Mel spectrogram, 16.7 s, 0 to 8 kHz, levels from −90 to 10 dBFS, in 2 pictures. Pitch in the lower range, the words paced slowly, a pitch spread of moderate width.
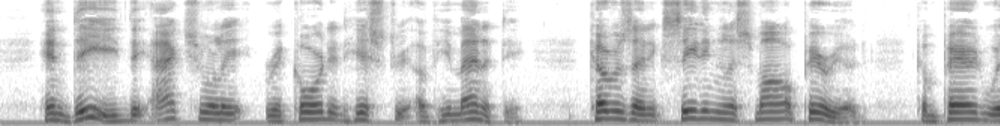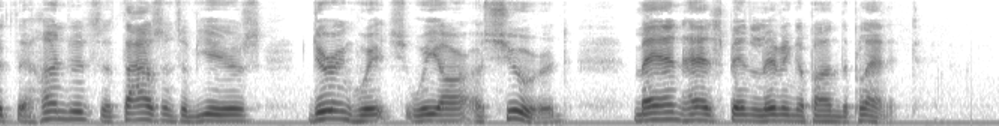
No: medium, 145 Hz; slow, 115 wpm; average, 4.8 semitones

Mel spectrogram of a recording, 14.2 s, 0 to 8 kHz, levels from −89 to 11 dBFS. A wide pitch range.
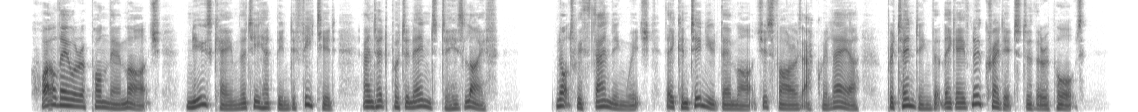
Yes: wide, 6.0 semitones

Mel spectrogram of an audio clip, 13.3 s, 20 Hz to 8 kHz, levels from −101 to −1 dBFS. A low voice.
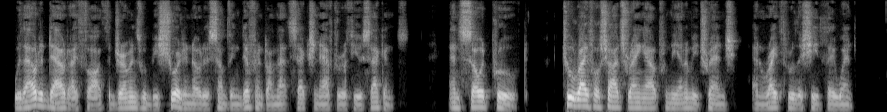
Yes: low, 100 Hz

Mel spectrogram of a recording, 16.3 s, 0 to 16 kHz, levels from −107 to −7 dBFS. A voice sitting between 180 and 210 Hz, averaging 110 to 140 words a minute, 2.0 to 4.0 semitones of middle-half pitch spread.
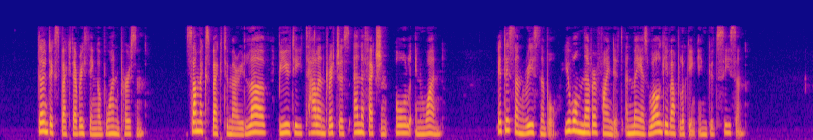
Yes: medium, 185 Hz; slow, 135 wpm; average, 3.3 semitones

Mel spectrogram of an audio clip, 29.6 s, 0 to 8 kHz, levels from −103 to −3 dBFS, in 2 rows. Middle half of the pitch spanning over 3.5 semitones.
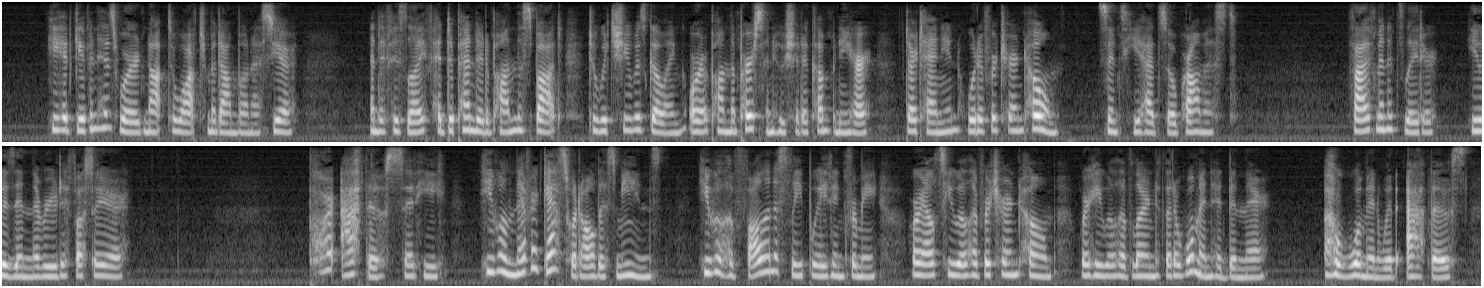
No: average, 2.8 semitones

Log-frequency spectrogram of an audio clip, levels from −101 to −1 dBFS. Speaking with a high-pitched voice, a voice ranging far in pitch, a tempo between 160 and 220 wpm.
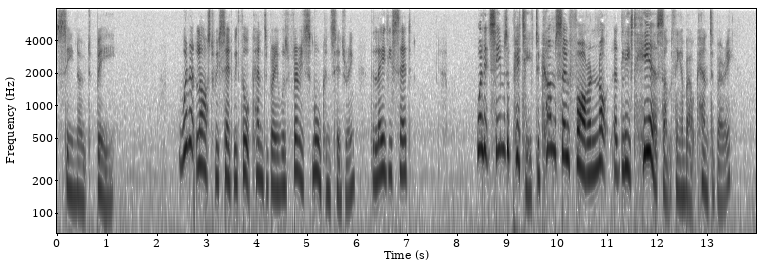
No: high, 225 Hz; wide, 8.9 semitones; average, 150 wpm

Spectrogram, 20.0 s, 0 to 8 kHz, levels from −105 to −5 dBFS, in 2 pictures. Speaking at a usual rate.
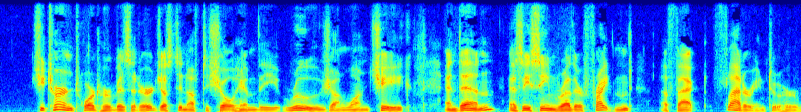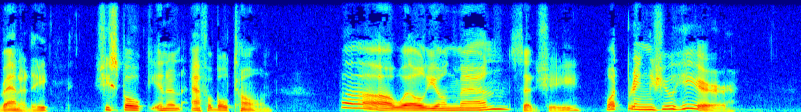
No: slow, 130 wpm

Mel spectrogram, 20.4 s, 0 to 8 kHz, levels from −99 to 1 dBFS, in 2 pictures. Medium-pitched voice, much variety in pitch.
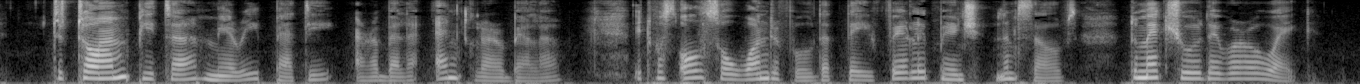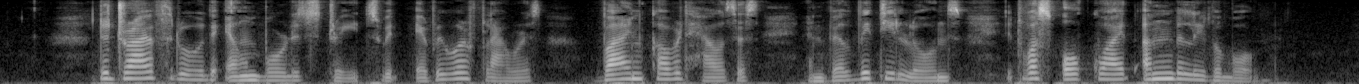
Yes: medium, 175 Hz; wide, 7.3 semitones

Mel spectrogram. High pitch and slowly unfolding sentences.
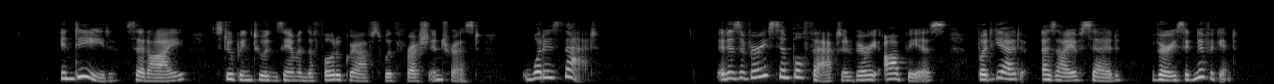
No: high, 215 Hz; average, 145 wpm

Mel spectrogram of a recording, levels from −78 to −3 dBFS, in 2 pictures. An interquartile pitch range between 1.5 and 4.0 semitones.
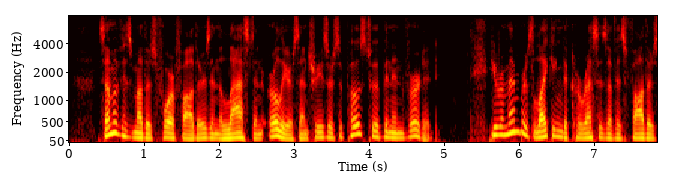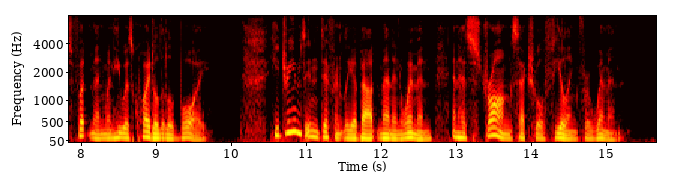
No: average, 4.8 semitones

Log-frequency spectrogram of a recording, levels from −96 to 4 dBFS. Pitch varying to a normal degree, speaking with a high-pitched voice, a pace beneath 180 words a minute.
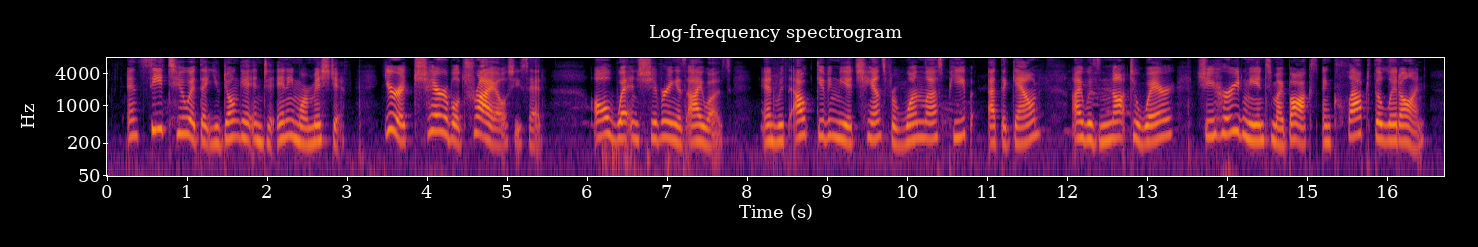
No: average, 3.8 semitones; high, 235 Hz; average, 195 wpm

